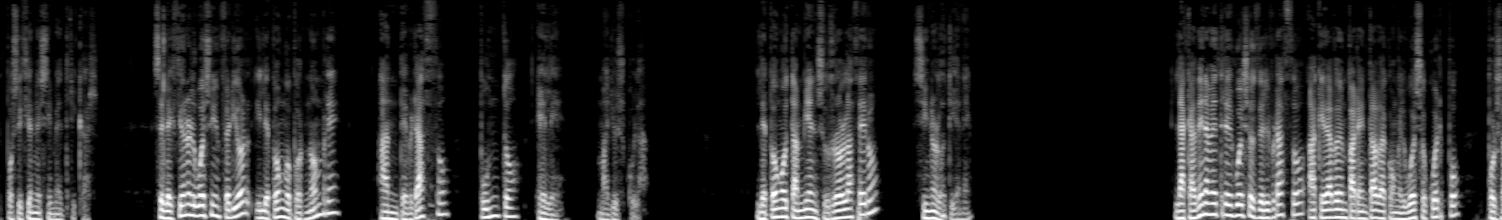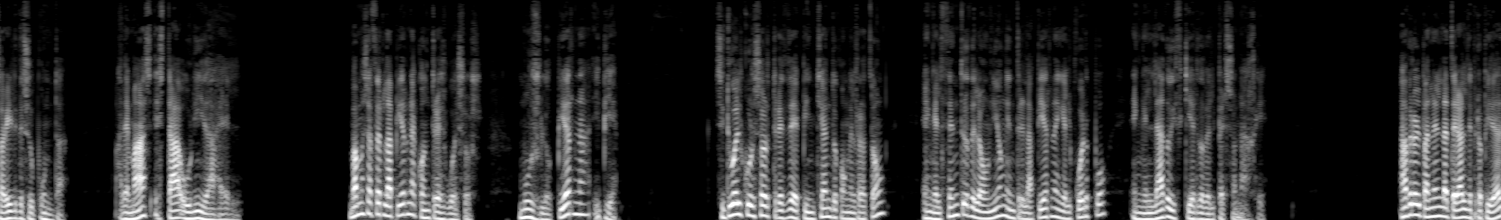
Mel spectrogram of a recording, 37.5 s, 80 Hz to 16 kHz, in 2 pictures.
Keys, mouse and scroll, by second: 3.3 right click, 4.2 click, 5.2 right click, 5.2 click, 7.2 BackSpace, 13.8-15.6 middle drag, 16.2-17.8 middle drag, 17.8-21.5 right drag, 34.4-36.2 drag.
